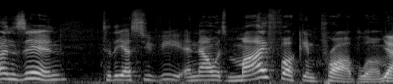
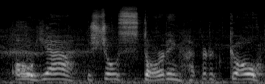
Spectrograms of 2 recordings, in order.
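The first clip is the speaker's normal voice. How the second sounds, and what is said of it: Imitates another person's voice. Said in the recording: “an amazing impersonation.”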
